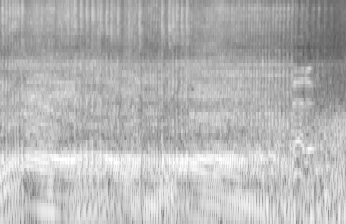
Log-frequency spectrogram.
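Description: A motorcycle engine buzzes and revs steadily through a gear change, loud and close, with a voice talking over it.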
